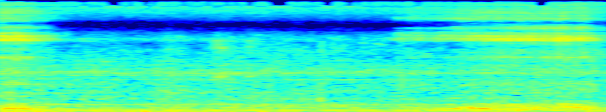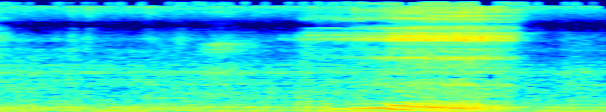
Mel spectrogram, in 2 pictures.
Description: Sleeping while snoring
